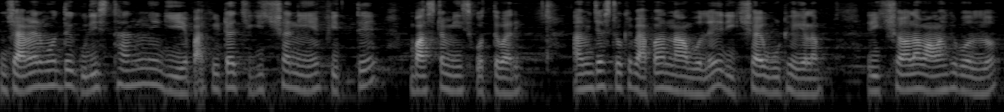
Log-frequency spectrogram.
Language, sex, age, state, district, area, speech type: Bengali, male, 18-30, West Bengal, Birbhum, urban, spontaneous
